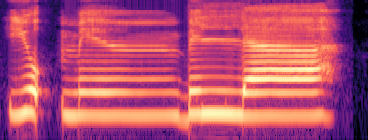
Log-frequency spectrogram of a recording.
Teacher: تو ہم نون ساکن کو ہلکی میم میں بدل کے اور غنہ کے ساتھ یہ حکم کو ادا کریں گے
